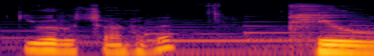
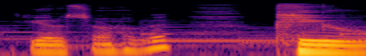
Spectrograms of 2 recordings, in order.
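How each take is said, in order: The two takes are said the same way.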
